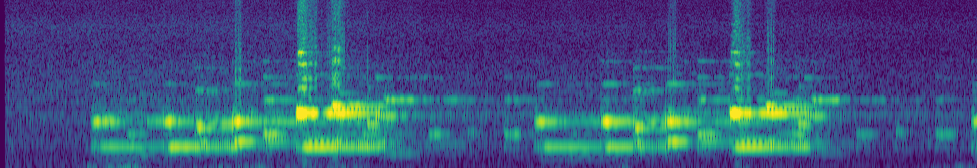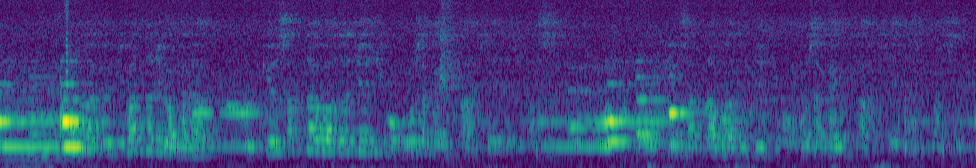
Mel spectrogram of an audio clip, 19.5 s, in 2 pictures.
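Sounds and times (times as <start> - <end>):
melody: 0.9 - 12.6, 15.0 - 17.1.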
